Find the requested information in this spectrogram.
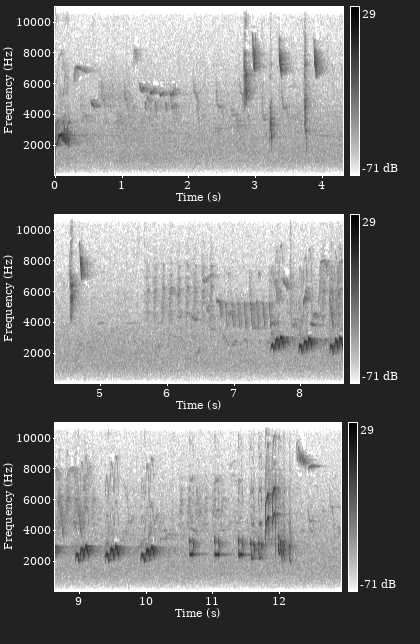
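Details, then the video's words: Song thrush (Turdus philomelos) singing: after a few scattered high notes, a clear fluted phrase is repeated about six times in quick succession, then a second, different phrase is repeated several times. "Birigarroa (Turdus philomelos), kantua"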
